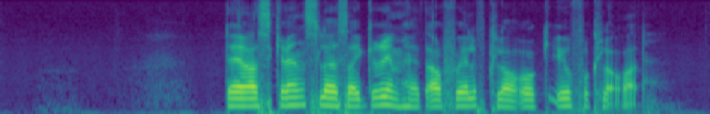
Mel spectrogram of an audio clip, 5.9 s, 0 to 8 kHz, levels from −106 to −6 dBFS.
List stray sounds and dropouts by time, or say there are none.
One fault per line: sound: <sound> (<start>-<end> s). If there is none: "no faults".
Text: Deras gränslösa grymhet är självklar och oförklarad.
no faults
